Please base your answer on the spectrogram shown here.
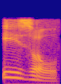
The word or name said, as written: easel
